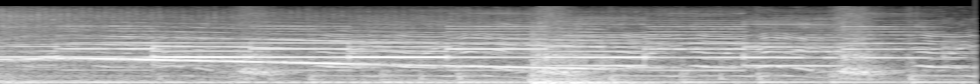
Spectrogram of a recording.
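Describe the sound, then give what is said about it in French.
A loud ambulance siren wails with a slow, descending tone, steady throughout, with periodic whooshing bursts and a low rumble underneath. “on a même prévu une ambulance avec Santé Campus, ça rigole zéro”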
